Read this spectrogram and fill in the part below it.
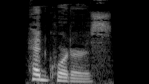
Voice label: "headquarters", English, spelling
